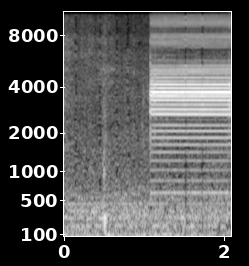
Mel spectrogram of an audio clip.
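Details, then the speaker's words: A 2-transistor oscillator built on a solderless breadboard drives a speaker: a steady buzzy tone of about 500 Hz starts abruptly and holds without wavering; the circuit works properly. "That is a tone of approximately 500 cycles per second, or 500 hertz."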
